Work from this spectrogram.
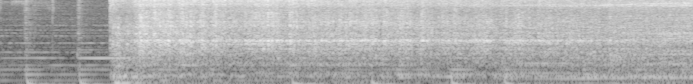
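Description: A mixer grinder whirs loudly and steadily up close as it grinds mango and coconut pieces for chutney, with a few knocks at the start before the motor settles into a continuous drone.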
